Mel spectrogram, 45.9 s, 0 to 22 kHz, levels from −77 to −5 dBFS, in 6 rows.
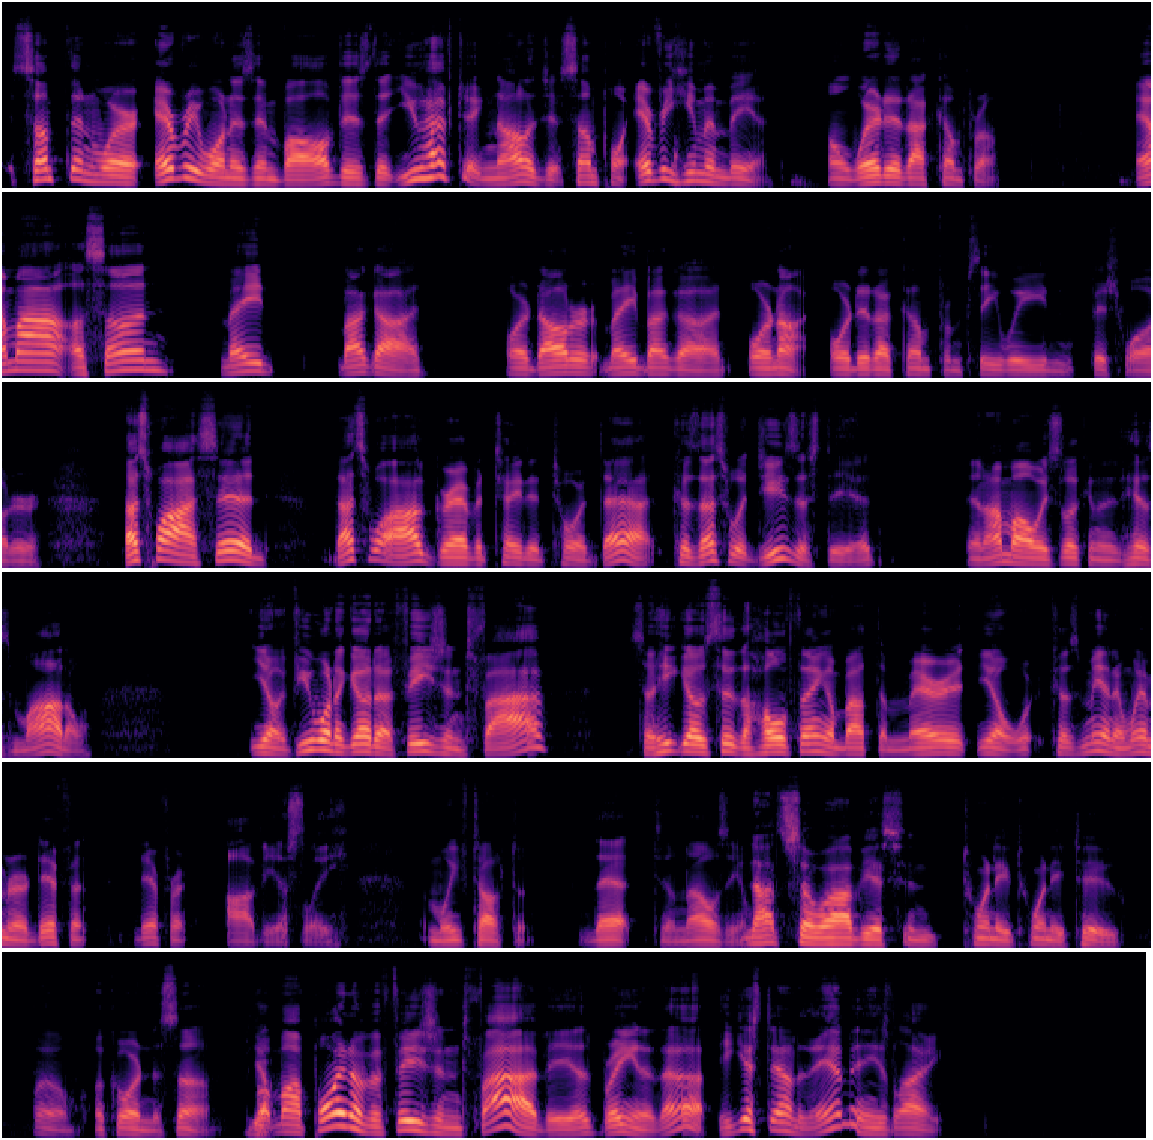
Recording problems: none

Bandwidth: 18 kHz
